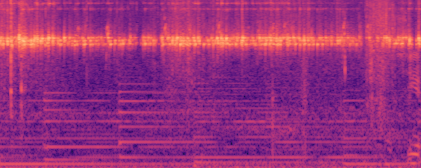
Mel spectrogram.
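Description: A steady high-pitched insect-like trilling, with soft held chords underneath that change to new notes every second or so.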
